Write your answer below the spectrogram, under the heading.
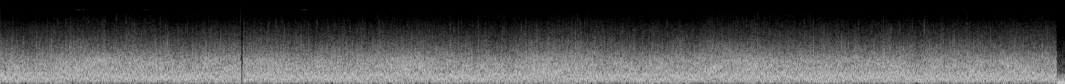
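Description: Steady, loud rush of wind blowing over the microphone of a camera mounted on a hang glider in flight.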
